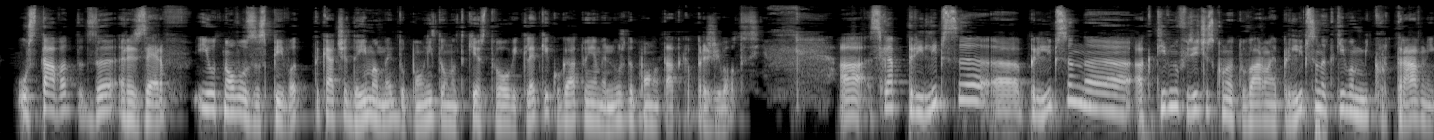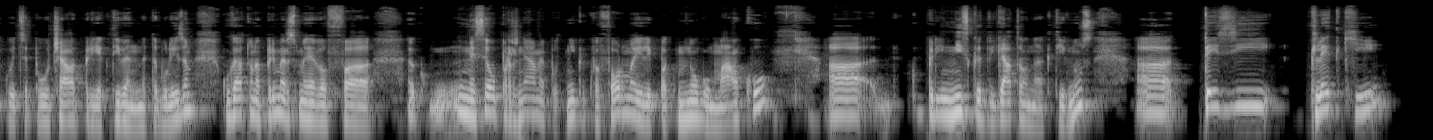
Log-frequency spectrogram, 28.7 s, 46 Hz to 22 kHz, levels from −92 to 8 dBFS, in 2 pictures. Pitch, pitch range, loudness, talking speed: 130 Hz, 115-175 Hz, -23 LUFS, 140 wpm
